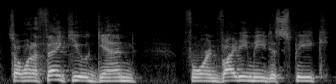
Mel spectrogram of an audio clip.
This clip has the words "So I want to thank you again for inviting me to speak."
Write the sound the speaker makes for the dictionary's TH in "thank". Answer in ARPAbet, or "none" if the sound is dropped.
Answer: TH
